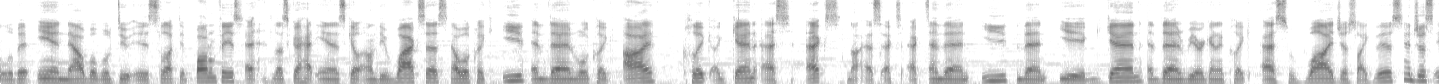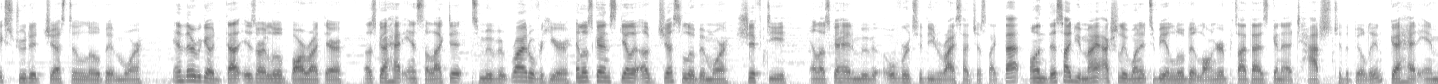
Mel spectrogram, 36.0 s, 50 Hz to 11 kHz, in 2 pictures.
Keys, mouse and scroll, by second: 0.2 shift+middle click, 0.8 scroll up 3, 1.0-1.4 middle drag, 1.4 Tab, 1.9 click, 2.2 middle click, 3.0 s, 3.6 ctrl+z, 4.0 s, 5.6 shift+middle click, 5.8 e, 6.6 scroll up 3, 6.8 middle click, 7.7 i, 9.4 s, 10.5 ctrl+z, 10.9 s, 11.8 e, 13.1 e, 15.6 s, 17.5 e, 18.9 middle click, 19.8 Tab, 20.0 scroll down 5, 20.2 middle click, 20.8-21.2 scroll up 4, 21.2 Tab, 21.5 click, 22.4 l, 23.2 middle click, 23.9 click, 25.1 scroll down 1, 25.2 middle click, 25.3 s, 26.3-27.4 middle drag, 27.4 shift+d, 28.3 click, 29.9 click, 30.1-31.3 middle drag, 31.3 Tab, 31.7 click, 32.3 shift+click, 32.7 shift+click, 33.6 shift+click, 34.4 shift+click, 34.8 middle click, 35.3 click.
